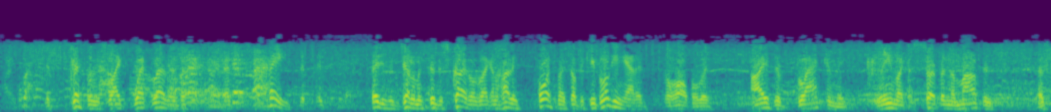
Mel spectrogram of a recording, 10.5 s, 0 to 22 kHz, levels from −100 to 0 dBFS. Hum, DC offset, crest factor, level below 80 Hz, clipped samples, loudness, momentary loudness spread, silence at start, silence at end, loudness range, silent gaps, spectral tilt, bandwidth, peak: none; under 0.1%; 16 dB; -52 dBFS; under 0.1%; -16 LUFS; 8 LU; 0 s; 0 s; 1 LU; none; -3 dB/octave; 6.2 kHz; 0 dBFS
